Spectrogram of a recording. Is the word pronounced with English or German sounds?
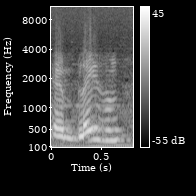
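English. The word is said with English sounds. The speaker calls it right. "englisch ausgesprochen"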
